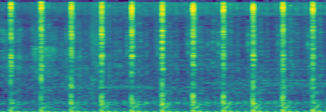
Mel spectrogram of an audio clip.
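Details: Lumpy idle with a heavy knock about three times a second, a hit-and-miss drumbeat like only one cylinder firing; misfire. Tapping the injector bodies with a hammer and chisel changed nothing, and the cause is unconfirmed.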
